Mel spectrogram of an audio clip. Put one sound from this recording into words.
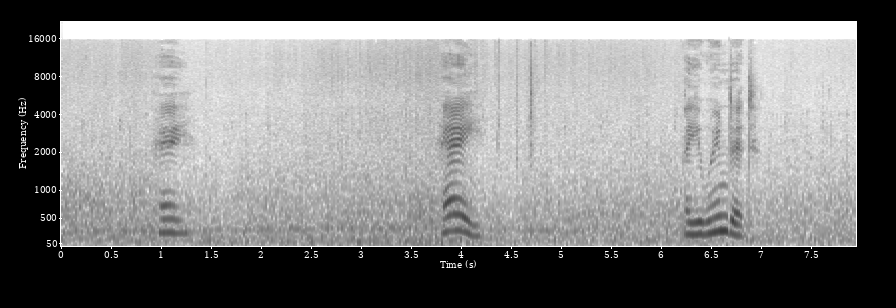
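A young woman calls out a greeting a few times.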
